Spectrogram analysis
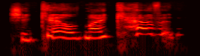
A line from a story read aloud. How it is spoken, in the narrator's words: The sentence ended in an anguished wail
